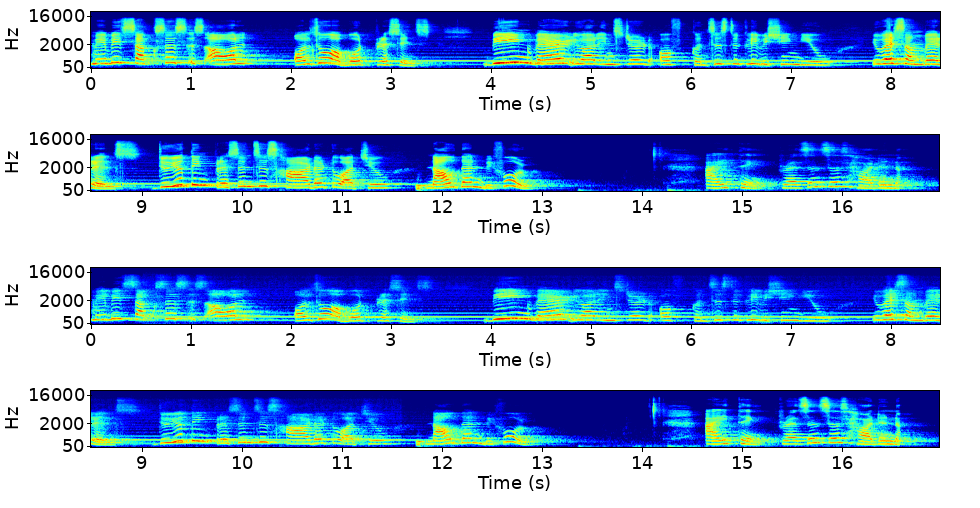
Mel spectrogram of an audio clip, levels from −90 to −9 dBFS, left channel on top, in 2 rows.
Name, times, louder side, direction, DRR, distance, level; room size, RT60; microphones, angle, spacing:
voice 1, 0.0-1.6 2.0-3.4 3.9-7.4 7.8-11.5 11.7-13.0, left 5 dB, 85° left, 0.6 m, -25 dB
sound 1, 0.5-12.2, right 1 dB, 55° right, 1.6 m, -45 dB
voice 2, 14.3-16.6, right 3 dB, 85° right, 0.9 m, -30 dB
15.5 x 9.1 x 4.3 m
head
